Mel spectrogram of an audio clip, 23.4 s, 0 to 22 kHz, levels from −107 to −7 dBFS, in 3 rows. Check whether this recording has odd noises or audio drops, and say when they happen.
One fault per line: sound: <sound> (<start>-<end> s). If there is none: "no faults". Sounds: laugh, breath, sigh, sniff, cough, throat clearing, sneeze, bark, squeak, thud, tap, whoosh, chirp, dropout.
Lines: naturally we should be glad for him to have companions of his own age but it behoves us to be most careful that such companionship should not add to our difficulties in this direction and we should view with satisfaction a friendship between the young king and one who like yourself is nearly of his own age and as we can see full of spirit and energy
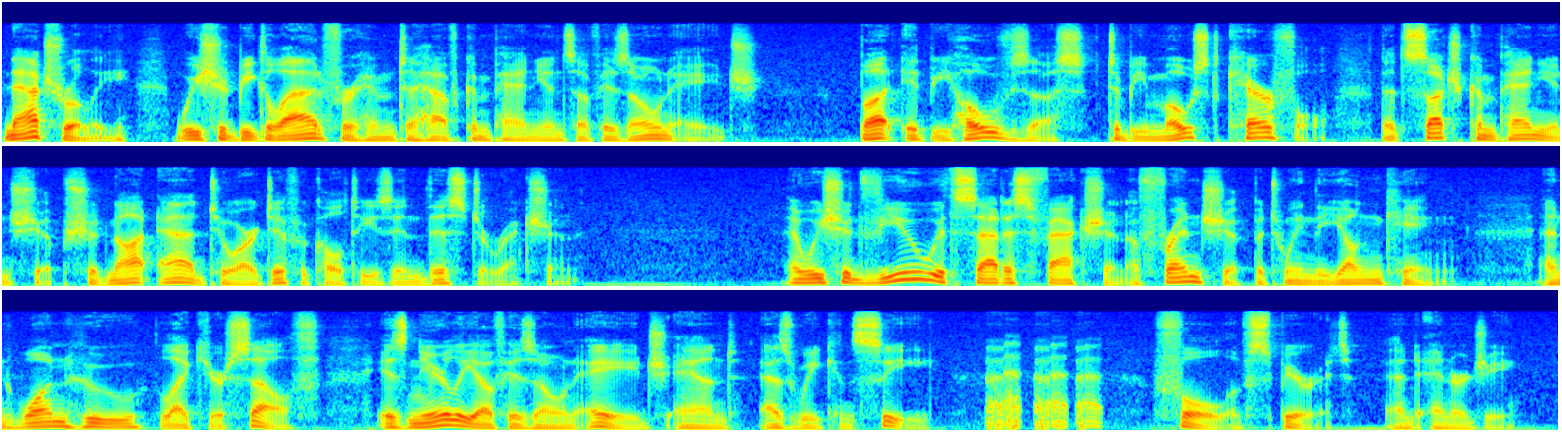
sound: laugh (20.5-21.1 s)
